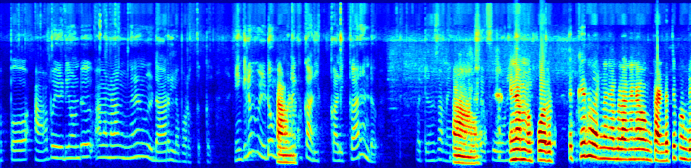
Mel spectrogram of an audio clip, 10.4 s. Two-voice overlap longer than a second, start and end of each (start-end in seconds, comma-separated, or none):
none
